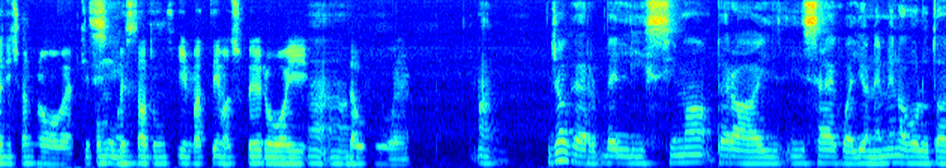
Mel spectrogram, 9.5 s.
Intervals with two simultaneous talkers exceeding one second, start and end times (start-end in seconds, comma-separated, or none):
none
